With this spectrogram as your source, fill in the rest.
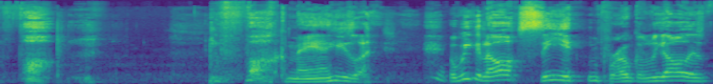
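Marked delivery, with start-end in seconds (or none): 0.0-2.5 mock panicked outburst, swooping, with cursing. Retelling a guy's reaction to hearing he must take a drug test; retelling a guy freaking out. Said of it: "he freaking out".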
